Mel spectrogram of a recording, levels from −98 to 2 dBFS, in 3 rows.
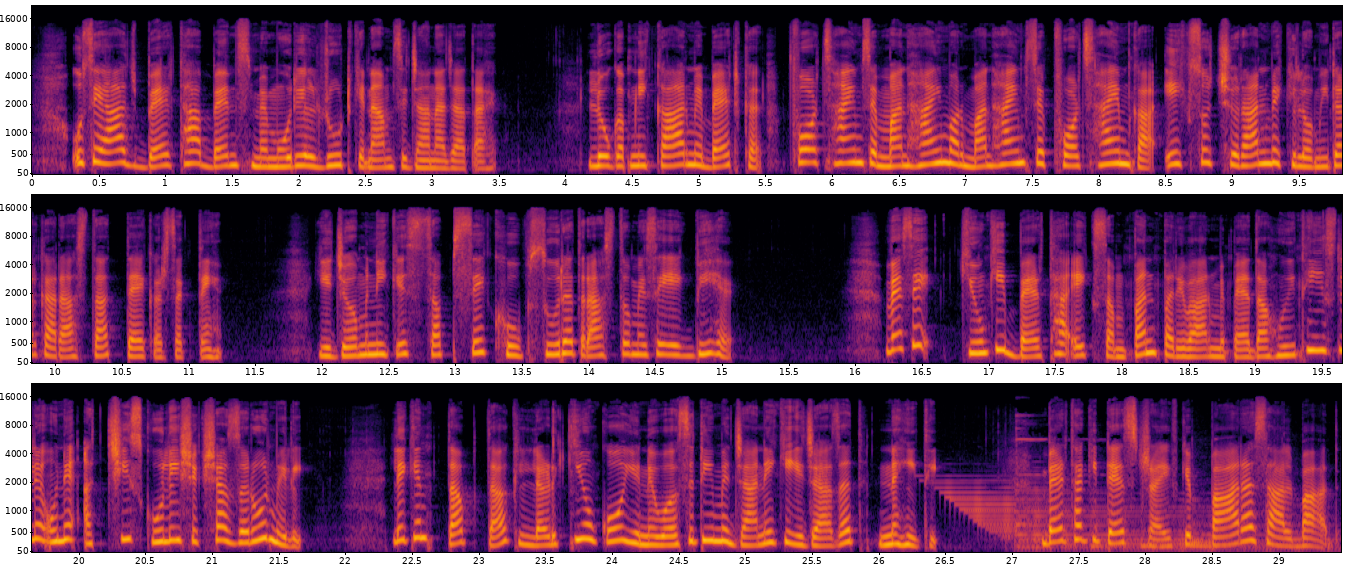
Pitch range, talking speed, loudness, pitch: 205-275 Hz, 165 wpm, -23 LUFS, 235 Hz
